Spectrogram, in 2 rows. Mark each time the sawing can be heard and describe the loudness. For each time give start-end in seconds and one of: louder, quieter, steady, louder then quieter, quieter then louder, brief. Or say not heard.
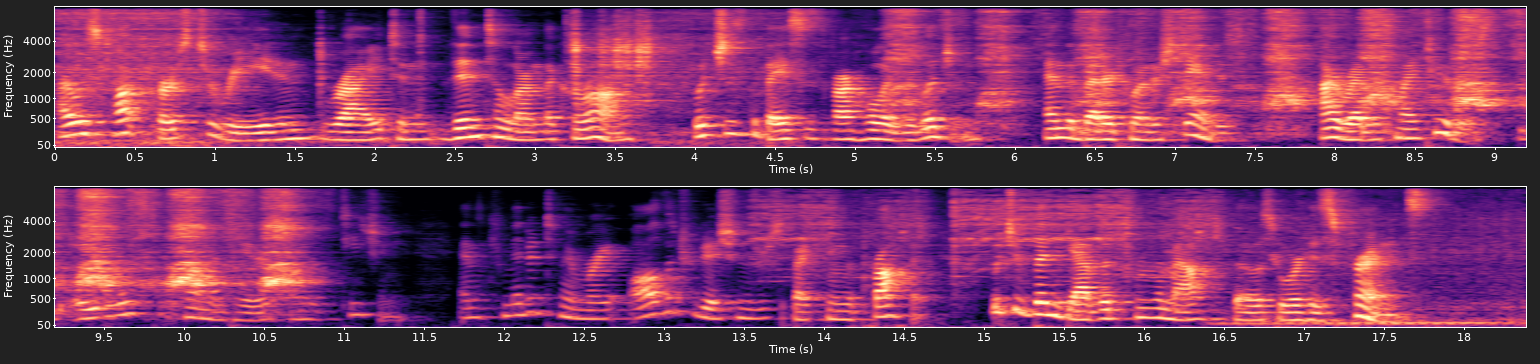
5.1-10.8 louder.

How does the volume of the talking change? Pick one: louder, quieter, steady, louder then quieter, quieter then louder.
quieter then louder.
